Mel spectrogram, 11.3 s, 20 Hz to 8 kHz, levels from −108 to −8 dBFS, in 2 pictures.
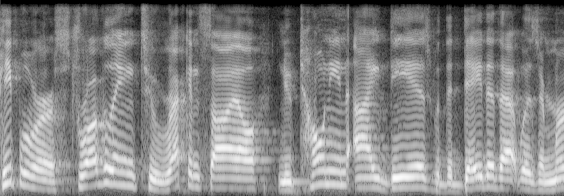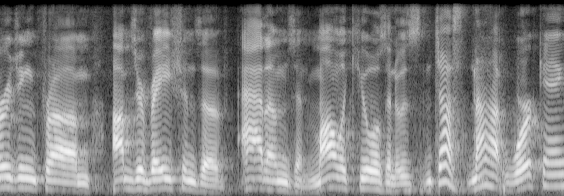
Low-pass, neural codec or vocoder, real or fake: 7.2 kHz; autoencoder, 48 kHz, 128 numbers a frame, DAC-VAE, trained on Japanese speech; fake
